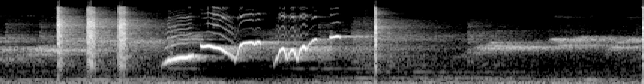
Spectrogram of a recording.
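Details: White-rumped shama song for stimulating other shamas: three loud clicks, then swooping whistled phrases rising and falling, a single snap, and a soft high sustained tone.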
